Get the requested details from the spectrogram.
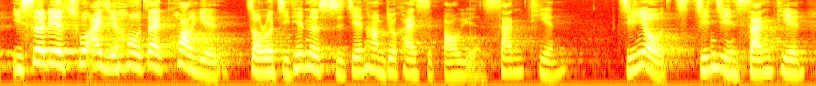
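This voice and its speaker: A woman preaching a sermon. Her mid-pitched voice tells stories and puts questions to the congregation. The long reverb of a church sanctuary trails behind every phrase. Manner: storytelling, asks the congregation questions.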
